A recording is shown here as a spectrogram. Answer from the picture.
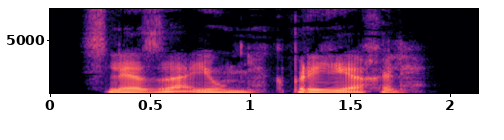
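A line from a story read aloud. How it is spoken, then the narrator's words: Grumbling. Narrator (Russian): пробурчал Трамп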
